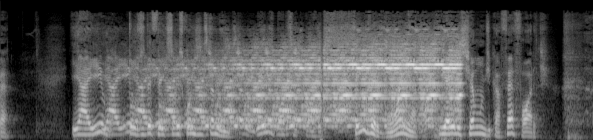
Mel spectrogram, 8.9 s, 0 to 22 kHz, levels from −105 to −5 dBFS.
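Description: At 1.14 s a feedback howl starts building and doesn't let up until 7.11 s. A mic is picking up a loudspeaker carrying the same call, and each pass round that loop comes back a little louder. So the repeats swell rather than die away and close in on a tone around 3 kHz, pulsing roughly every 0.4 s with the loop delay. At its peak it sits about 12 dB above the speech.

Right in the middle of the howl, from 4.79 to 4.86 s, there's a short concealed packet loss. About 40 ms of the stream didn't reach the decoder in time, and the receiver patched roughly 36 ms of it by extending whatever sound came just before, then crossfading back into the real signal. You hear it as a quick smear or wobble, and any short consonant in that spot could simply be gone.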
